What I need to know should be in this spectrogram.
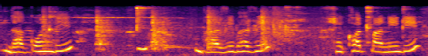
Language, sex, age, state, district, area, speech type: Assamese, female, 18-30, Assam, Dhemaji, urban, spontaneous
